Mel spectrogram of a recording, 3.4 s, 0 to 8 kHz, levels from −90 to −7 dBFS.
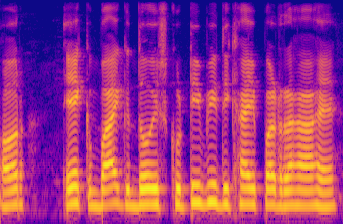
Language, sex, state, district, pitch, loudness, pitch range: Hindi, male, West Bengal, Alipurduar, 170 Hz, -16 LUFS, 165-175 Hz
